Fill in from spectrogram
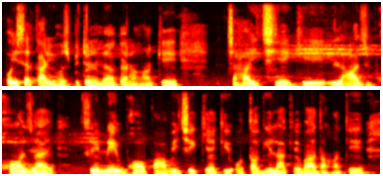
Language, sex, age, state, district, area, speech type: Maithili, female, 18-30, Bihar, Samastipur, urban, spontaneous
